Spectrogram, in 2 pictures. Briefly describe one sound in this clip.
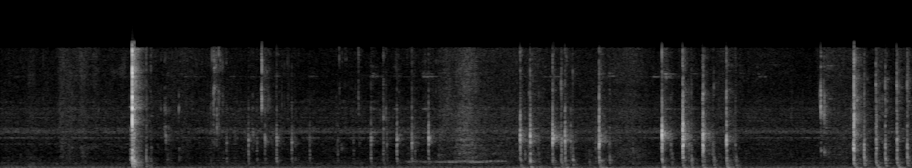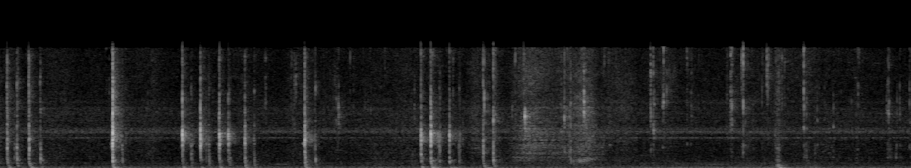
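Small objects click and tap in a woman's hands.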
